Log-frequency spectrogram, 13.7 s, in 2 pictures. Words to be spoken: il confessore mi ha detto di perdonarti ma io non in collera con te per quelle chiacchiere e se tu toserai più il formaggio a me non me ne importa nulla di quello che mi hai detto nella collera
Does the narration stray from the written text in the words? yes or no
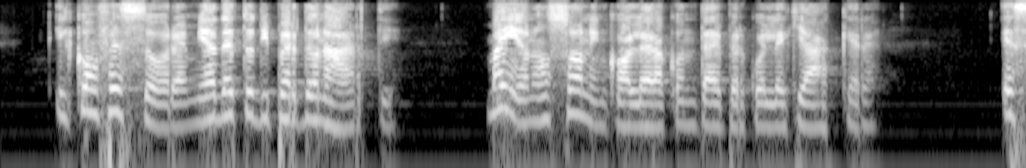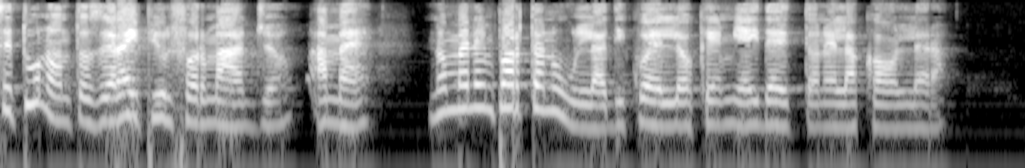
yes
